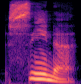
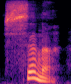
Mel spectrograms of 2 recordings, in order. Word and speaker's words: Sena: years i referred to the sena headsets as cena headsets and i was corrected through uh one of my comments that it's pronounced senna you know in being from texas you know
